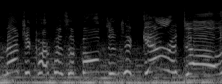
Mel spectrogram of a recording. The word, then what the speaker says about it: Gyarados: Its name isn't Gyarados. It's Gyarados. – Yeah, but I don't think you pronounce that A. – It's Gyarados. G-Y-A-R-A-D-O-S.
